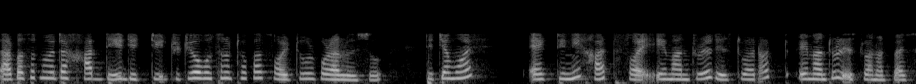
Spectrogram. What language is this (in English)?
Assamese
